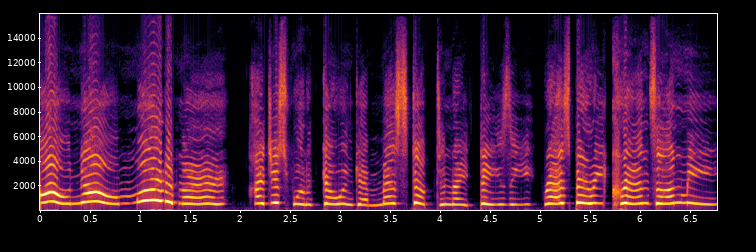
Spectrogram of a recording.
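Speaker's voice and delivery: very high cartoon mouse character voice. Running through cartoon character impressions one by one: Minnie Mouse voice. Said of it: "Minnie Mouse".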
